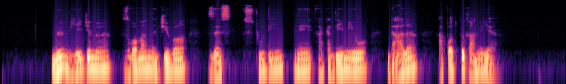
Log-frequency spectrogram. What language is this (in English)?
Upper Sorbian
